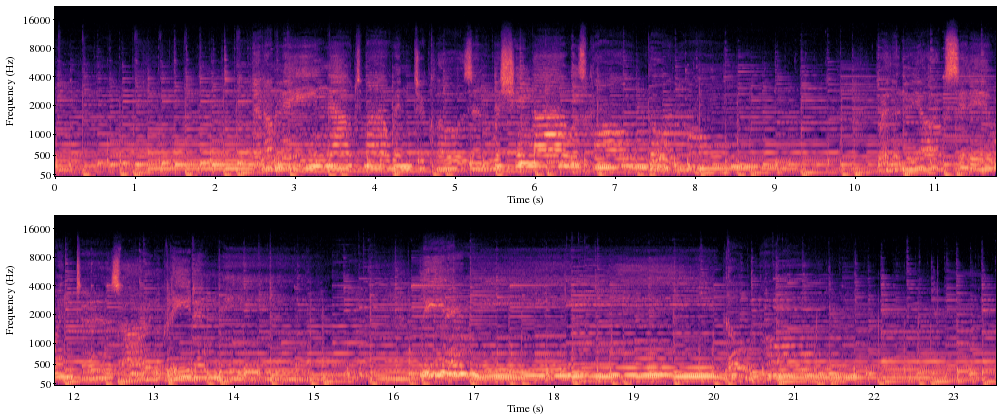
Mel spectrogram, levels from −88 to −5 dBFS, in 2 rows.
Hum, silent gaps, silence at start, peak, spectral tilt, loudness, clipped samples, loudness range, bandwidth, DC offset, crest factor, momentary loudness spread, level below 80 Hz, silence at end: none; none; 0 s; -8 dBFS; -5.5 dB/octave; -23 LUFS; under 0.1%; 4 LU; 12.5 kHz; under 0.1%; 14 dB; 8 LU; -36 dBFS; 0 s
